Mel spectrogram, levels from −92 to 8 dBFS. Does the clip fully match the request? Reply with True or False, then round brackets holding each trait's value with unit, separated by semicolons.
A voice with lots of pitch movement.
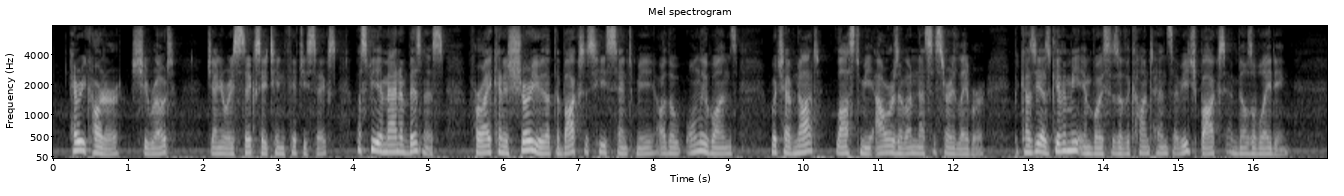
False (4.0 semitones)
